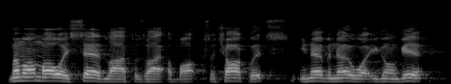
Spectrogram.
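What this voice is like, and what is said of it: Forrest Gump impression accent. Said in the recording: “I'm going to do an accent for this one. ... Forrest Gump”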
